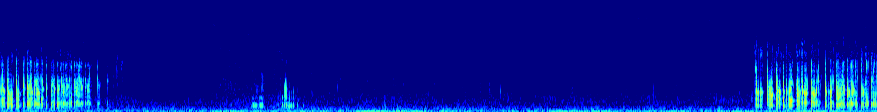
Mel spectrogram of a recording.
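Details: Self-recorded stomach growling during digestion, with slight pain as the intestine moved: low gurgling and rumbling bursts at the start and end, soft bubbling between; ordinary bowel sounds (borborygmi).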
